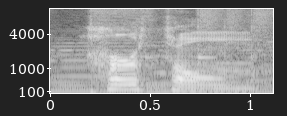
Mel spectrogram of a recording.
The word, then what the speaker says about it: Hearthome: It's pronounced like Hearthome. Okay, Hearth. I'm saying Hearth, but like Hearthome. Like start, but not Earth. So start, so Heart. It rhymes with start, so it's Hearthome.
